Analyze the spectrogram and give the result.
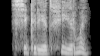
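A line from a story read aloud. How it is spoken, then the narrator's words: Laughing. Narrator (Russian): рассмеялась я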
